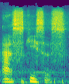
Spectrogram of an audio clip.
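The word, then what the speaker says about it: askesis (ἄσκησις): But I'm going to use it with the Greek pronunciation, with the hard K, the askesis.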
